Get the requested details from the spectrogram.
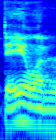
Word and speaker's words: Dylan: So, if you're looking for silver linings, they did find a new, certainly at worst, a new number two receiver, and they were pronouncing it Dalen Wright on the broadcast. It is spelled like your run-of-the-mill Dylan, but if Dalen is what it is, Dalen is what it is, the transfer from Texas A&M.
